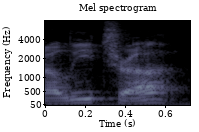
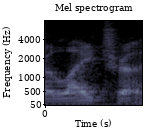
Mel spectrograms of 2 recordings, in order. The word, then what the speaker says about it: elytra: I mean, I'm not going to need it for an elytra or elytra, depending on how you say it.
